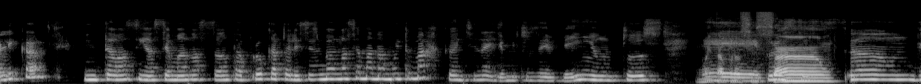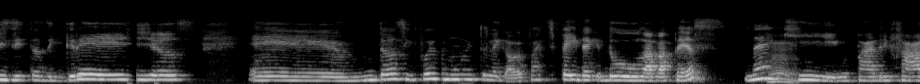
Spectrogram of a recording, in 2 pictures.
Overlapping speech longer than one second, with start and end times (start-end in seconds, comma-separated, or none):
7.0-8.3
